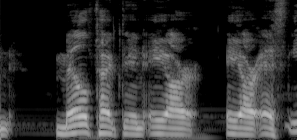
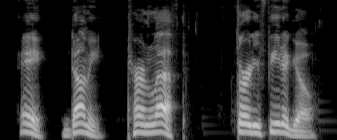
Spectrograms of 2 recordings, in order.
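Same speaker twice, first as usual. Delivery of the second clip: put-on navigation voice; 3 semitones higher, 6 dB louder than usual. Joking about what the GPS says while driving: imitating a rude GPS voice. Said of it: "it'll be like".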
